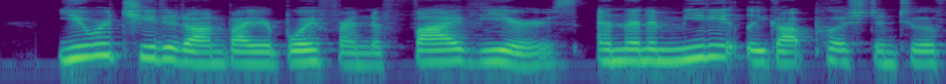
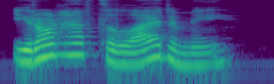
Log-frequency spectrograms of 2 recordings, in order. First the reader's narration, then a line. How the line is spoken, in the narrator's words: Mingyu said with a sigh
